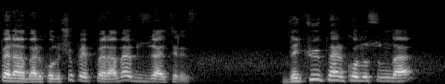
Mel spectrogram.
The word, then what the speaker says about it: De Cuyper: Bu arada De Kuyper diye telaffuz ediliyor çoğu yerde ama biz de biliyorsunuz hani yorumlarda zaten hemen böyle yanlış bir şey oldu mu?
